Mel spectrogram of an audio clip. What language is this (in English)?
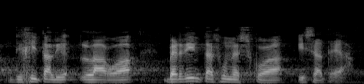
Basque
